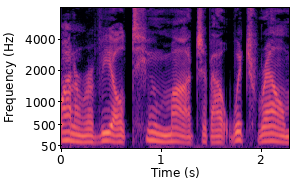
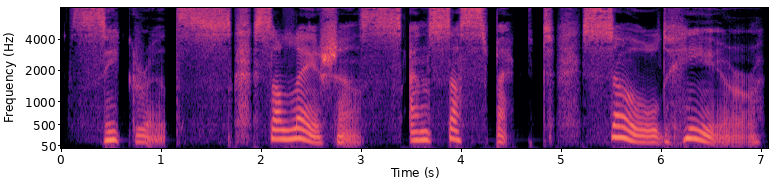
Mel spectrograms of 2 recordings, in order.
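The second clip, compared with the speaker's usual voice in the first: mysterious whisper; much slower than usual. Acted. Mysterious seller calling from tent.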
